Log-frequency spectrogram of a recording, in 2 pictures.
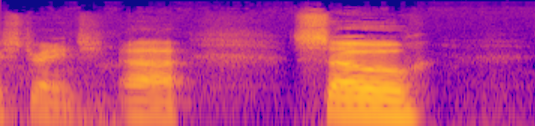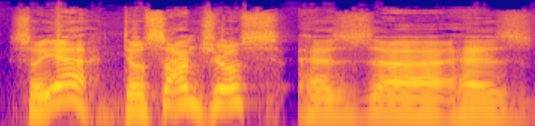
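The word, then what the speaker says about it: dos Anjos: it uh it's weird they pronounce their RS like H's so even though it looks like rafhael it's it's hael but then it's Portuguese instead of Spanish so it's dos anos yeah so they go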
